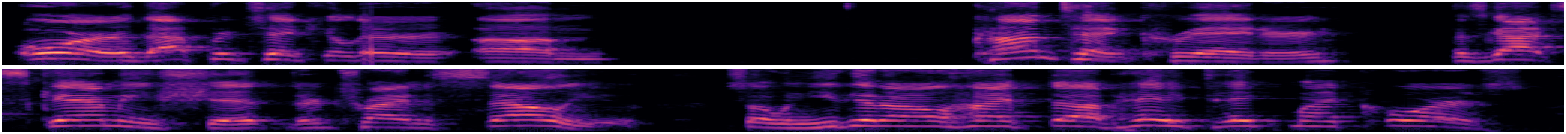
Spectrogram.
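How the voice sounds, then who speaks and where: A man hosting a crypto livestream, ranting bluntly and profanely, clearing his throat often and reading viewer comments aloud. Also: sits high, lively intonation, takes it slowly, pushed and bright. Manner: reads viewer chat donations aloud. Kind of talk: casual livestream rant.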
